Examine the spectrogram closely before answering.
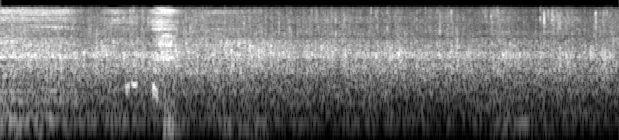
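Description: An audience applauds steadily, a dense wash of many hands clapping at once with an even, sustained loudness throughout. No one speaks over it.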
